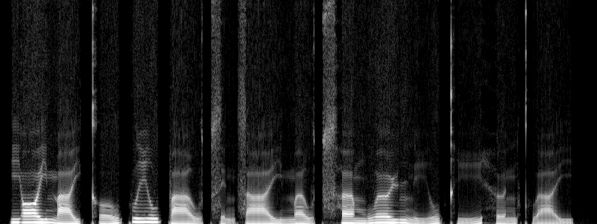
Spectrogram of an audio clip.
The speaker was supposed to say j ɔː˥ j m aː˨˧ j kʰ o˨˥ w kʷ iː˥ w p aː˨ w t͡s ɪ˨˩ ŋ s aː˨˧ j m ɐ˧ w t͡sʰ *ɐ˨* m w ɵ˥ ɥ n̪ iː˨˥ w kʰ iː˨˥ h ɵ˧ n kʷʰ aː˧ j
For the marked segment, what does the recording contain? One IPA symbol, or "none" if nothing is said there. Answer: ɐ˥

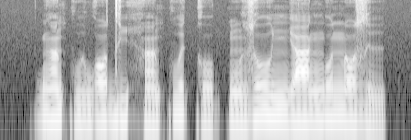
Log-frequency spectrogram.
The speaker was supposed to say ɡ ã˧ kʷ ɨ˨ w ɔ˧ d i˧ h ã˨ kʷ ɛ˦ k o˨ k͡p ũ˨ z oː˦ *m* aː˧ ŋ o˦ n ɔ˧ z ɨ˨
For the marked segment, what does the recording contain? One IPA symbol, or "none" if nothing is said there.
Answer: ɲ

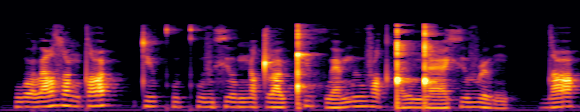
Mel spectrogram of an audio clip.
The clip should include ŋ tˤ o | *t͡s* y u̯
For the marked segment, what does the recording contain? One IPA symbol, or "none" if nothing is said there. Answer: t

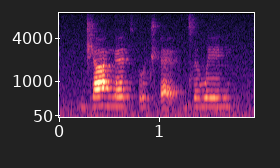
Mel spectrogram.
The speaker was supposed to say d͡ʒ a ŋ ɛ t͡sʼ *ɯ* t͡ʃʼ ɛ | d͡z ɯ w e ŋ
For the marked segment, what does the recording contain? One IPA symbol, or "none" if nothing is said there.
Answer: u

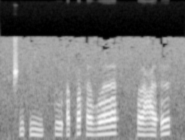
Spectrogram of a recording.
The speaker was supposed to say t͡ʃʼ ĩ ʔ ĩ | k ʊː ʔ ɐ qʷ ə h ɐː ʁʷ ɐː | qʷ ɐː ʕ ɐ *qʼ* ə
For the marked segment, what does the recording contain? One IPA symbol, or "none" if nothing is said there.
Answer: ʔ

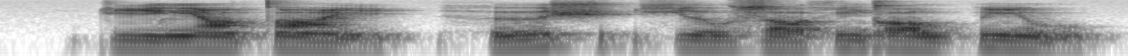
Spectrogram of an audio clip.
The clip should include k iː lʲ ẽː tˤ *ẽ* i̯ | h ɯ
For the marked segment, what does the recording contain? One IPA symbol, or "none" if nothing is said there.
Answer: ẽ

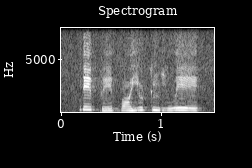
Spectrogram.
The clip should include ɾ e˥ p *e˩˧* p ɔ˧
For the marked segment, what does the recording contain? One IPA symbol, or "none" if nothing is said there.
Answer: e˩˧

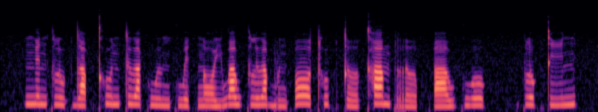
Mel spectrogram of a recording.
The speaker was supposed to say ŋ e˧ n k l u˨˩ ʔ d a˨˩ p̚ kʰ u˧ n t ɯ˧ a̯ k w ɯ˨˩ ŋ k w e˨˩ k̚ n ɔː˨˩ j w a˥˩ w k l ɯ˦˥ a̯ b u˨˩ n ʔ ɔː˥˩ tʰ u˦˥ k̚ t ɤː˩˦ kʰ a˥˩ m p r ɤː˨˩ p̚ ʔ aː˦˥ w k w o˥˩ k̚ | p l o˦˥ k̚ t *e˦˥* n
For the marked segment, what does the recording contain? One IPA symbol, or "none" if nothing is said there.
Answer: i˦˥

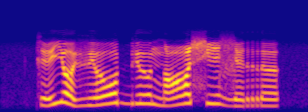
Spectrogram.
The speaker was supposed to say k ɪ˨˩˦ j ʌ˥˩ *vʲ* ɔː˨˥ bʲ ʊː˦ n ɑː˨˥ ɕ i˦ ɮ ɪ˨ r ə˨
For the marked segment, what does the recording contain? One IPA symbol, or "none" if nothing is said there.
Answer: vʲ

